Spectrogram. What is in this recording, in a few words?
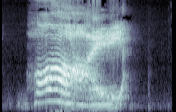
Weird Hi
